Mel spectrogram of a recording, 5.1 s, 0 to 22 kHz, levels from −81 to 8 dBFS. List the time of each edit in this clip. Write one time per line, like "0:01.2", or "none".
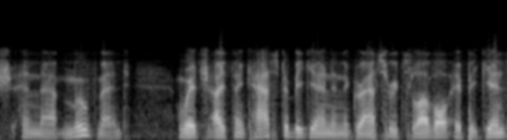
none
